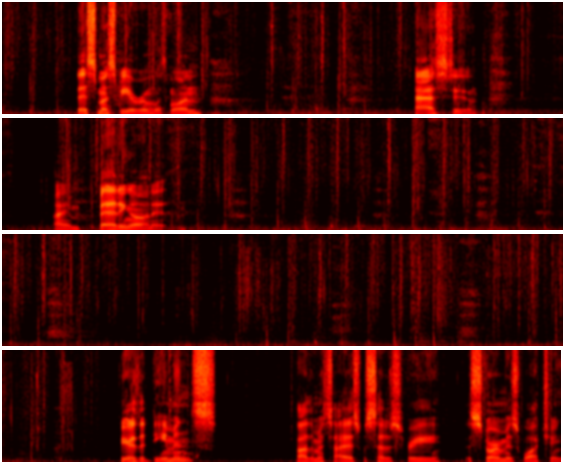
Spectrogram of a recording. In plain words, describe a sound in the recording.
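Footsteps scuff on a hard gritty floor.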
